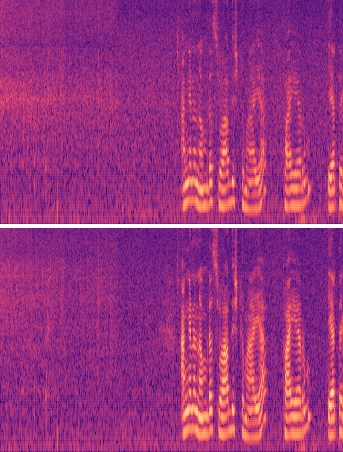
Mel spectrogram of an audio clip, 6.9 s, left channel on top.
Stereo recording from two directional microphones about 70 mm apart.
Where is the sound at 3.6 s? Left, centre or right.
Right.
